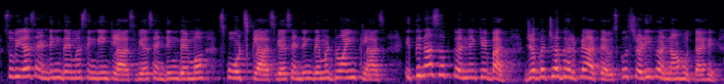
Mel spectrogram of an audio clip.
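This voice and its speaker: An Indian woman who teaches phonics, explaining as a podcast guest in a mix of Hindi and English and slowly spelling out letters to make her point. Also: high-pitched. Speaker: phonics educator and franchise owner.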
